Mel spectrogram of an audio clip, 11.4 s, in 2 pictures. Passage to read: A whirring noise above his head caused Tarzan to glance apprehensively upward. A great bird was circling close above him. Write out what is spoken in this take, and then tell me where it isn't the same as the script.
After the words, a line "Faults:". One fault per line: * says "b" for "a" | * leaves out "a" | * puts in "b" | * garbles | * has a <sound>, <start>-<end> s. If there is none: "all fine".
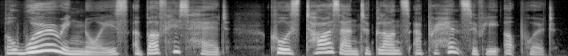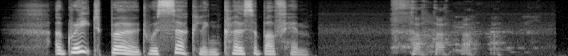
A whirring noise above his head caused Tarzan to glance apprehensively upward. A great bird was circling close above him.
Faults:
* has a laugh, 9.6-11.1 s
